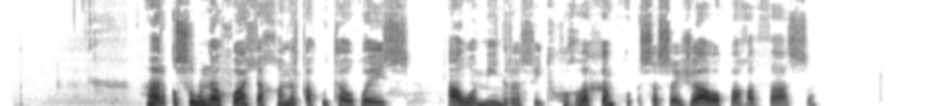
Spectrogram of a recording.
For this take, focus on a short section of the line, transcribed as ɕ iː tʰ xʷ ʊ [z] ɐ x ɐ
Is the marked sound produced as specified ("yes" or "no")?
no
